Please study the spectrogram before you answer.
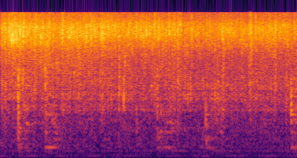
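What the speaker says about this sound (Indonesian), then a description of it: "kita tumis di sini bawang. Kita tumis bawangnya sampai benar-benar agak kecoklatan ya" Onions sautéing in a hot pan for soup, a loud, dense, crackling sizzle that runs without a break, with faint scraping stirs now and then, close up and without any voices.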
